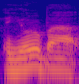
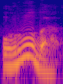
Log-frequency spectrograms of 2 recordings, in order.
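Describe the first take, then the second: First: The word begins with a 'y' sound. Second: The word begins with a vowel sound.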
